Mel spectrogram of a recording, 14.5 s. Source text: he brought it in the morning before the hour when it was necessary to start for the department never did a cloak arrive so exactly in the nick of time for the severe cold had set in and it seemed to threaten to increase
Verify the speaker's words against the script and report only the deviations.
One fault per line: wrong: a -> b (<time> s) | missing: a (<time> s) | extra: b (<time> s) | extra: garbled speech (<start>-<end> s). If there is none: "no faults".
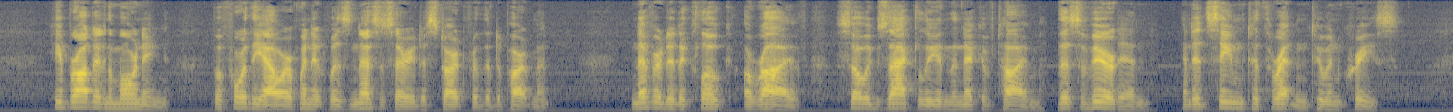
missing: in (1.1 s)
missing: for (10.5 s)
missing: cold had set (11.1 s)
